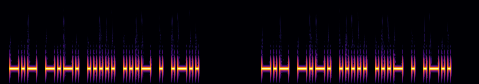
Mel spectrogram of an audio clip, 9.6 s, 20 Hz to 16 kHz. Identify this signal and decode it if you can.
Morse code, heard as a keyed tone, about 20 wpm, 700 Hz. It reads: KC5VEL KC5VEL
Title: USA Call Signs - 6 Characters - Repeated 3x - 20wpm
